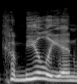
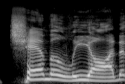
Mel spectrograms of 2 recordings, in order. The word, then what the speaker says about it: chameleon: And in Ted Mosby's case, in How I Met Your Mother, he pronounces the word chameleon when he reads it for the first time as chamoleon.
